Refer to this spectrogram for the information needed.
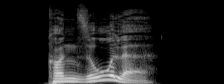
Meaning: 1. console 2. corbel 3. shelf bracket
- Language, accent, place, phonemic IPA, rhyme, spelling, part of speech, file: German, Germany, Berlin, /ˌkɔnˈzoːlə/, -oːlə, Konsole, noun, De-Konsole.ogg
